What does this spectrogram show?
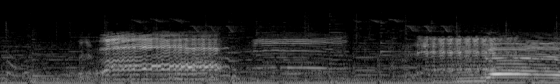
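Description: Sheep bleating: two long quavering bleats, the first about a second in and the second near the end, over calm background music.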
